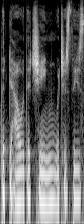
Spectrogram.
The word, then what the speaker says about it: Tao Te Ching: In our American eyes, we would say Tao, but it's Tao Te Ching. And I think it's Taoteching.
